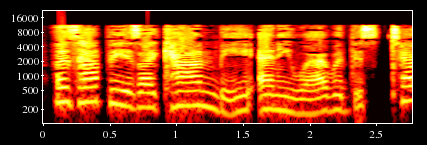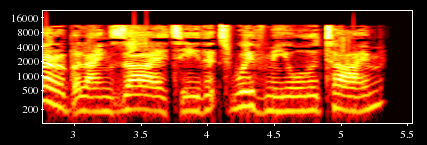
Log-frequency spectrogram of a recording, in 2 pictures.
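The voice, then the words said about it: Unhappy, sad voice. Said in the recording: “in an unhappy voice”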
